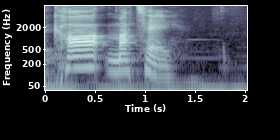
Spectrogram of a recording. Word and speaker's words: Ka Mate: but I'll spell it for you as well. Question number 13. The Ka Mate, Ka space M-A-T-E, Ka Mate, is a Maori war cry more commonly known as what?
